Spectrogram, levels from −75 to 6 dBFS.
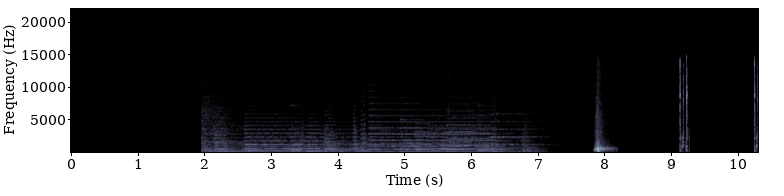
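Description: The capture began late, a cut-off start: the opening of the sound was never recorded, leaving digital silence from 0.0 to 1.95 s. At 1.95 s the audio cuts in abruptly mid-sound, with no natural attack or fade-in leading into it.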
